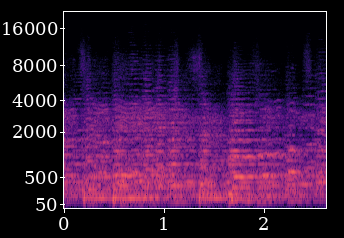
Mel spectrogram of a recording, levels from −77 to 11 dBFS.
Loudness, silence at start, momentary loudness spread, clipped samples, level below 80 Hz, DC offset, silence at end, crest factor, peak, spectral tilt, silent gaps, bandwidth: -22 LUFS; 0 s; 4 LU; under 0.1%; -48 dBFS; under 0.1%; 0 s; 14 dB; -8 dBFS; -6 dB/octave; none; 15 kHz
